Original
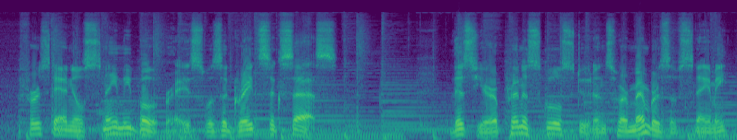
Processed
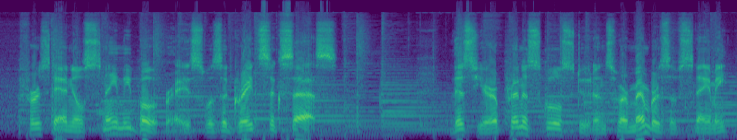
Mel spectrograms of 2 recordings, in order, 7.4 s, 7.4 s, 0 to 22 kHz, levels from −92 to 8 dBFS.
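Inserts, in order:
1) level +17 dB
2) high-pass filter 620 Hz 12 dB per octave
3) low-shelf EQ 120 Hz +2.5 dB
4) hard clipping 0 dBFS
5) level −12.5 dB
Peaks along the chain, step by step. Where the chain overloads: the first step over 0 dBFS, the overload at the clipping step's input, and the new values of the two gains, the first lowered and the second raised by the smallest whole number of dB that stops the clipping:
+5.0, +8.5, +8.5, 0.0, −12.5 dBFS
step 1, 8.5 dB
step 1 +8 dB, step 5 −3.5 dB

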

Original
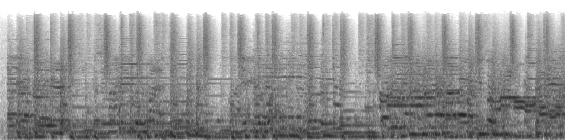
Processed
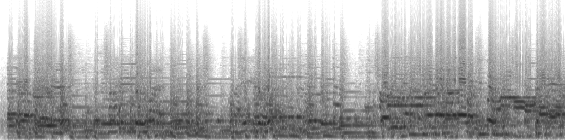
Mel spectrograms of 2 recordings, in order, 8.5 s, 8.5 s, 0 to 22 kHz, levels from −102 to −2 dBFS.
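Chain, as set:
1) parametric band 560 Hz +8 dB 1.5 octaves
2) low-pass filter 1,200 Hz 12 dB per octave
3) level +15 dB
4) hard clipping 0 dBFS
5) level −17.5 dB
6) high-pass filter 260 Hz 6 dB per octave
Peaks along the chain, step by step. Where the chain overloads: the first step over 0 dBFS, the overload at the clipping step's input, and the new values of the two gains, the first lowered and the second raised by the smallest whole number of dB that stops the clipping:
−6.0, −6.5, +8.5, 0.0, −17.5, −14.5 dBFS
step 3, 8.5 dB
step 3 +6 dB, step 5 −8.5 dB

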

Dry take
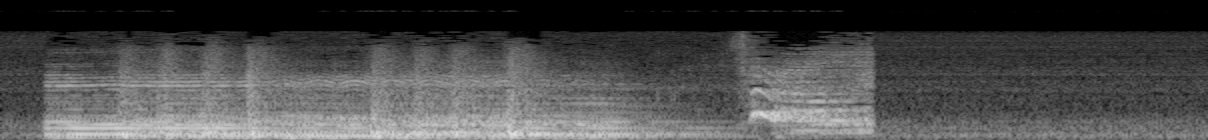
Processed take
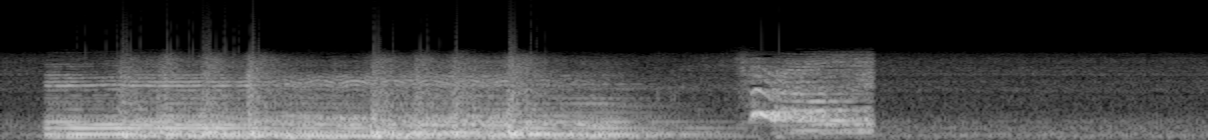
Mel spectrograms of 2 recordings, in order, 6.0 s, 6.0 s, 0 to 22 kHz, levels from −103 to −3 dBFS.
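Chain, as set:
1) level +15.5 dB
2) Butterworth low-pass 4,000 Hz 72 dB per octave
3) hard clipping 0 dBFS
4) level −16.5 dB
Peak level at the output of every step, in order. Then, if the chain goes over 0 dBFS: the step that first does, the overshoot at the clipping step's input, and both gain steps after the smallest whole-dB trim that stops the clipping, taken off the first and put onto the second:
+6.0, +6.0, 0.0, −16.5 dBFS
step 1, 6.0 dB
step 1 +9.5 dB, step 4 −10.5 dB

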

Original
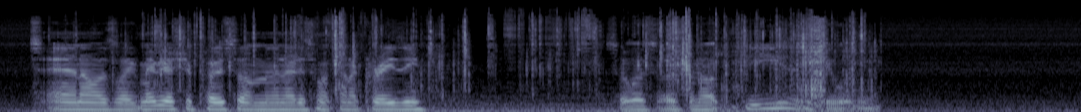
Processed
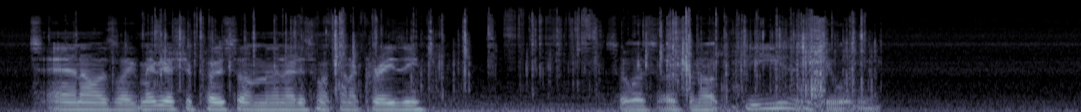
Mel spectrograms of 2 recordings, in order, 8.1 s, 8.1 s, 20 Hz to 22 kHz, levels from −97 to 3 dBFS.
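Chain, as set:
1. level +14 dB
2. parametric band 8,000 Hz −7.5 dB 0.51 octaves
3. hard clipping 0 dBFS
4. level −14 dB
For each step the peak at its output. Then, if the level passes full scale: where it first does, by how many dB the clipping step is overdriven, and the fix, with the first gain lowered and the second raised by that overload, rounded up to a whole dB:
−3.0, −4.5, −4.5, −18.5 dBFS
no step passes full scale

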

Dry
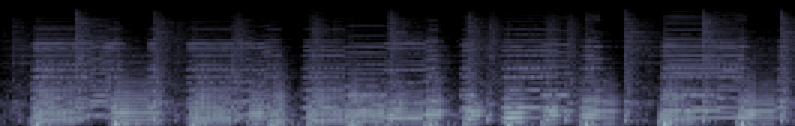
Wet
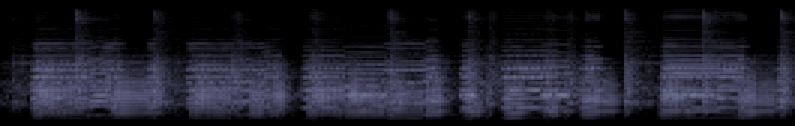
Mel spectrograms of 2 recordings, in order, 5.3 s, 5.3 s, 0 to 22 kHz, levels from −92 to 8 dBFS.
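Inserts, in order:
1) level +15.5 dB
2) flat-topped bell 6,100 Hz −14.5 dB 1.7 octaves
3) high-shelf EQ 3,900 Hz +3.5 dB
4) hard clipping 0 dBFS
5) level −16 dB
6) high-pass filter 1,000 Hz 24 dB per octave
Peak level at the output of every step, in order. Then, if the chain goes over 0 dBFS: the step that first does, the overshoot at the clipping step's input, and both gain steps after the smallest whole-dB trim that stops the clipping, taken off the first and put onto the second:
−2.5, −2.5, −2.5, −2.5, −18.5, −30.5 dBFS
no step passes full scale

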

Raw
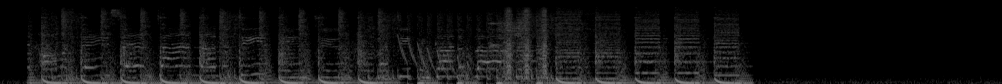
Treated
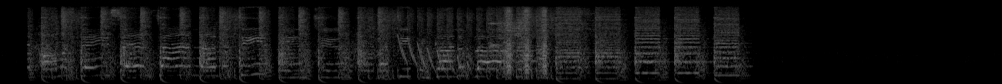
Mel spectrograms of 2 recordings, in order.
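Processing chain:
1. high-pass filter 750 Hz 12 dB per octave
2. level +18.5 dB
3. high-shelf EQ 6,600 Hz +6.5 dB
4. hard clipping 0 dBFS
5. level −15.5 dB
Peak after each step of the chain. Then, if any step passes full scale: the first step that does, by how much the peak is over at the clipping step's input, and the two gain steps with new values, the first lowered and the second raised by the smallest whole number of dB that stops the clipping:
−27.0, −8.5, −6.0, −6.0, −21.5 dBFS
no step passes full scale

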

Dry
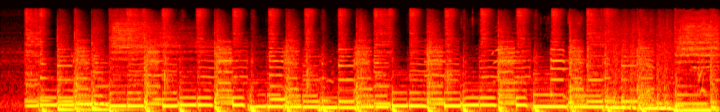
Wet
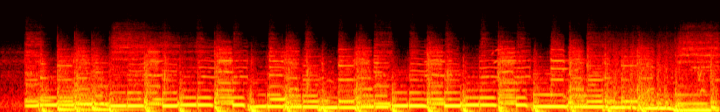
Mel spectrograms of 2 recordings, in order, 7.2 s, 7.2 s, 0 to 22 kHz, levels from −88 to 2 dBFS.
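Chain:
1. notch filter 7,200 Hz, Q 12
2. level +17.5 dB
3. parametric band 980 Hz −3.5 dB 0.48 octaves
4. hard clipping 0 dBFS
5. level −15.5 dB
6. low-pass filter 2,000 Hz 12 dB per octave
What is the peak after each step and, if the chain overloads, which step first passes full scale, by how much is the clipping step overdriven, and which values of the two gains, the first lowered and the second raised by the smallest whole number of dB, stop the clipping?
−10.0, +7.5, +7.5, 0.0, −15.5, −15.0 dBFS
step 2, 7.5 dB
step 2 +9.5 dB, step 5 −7.5 dB

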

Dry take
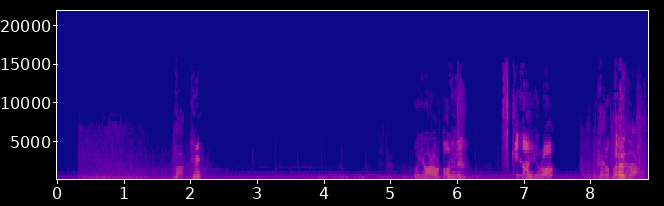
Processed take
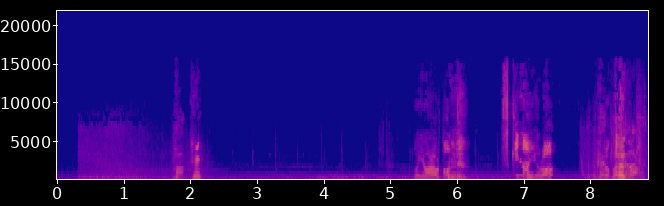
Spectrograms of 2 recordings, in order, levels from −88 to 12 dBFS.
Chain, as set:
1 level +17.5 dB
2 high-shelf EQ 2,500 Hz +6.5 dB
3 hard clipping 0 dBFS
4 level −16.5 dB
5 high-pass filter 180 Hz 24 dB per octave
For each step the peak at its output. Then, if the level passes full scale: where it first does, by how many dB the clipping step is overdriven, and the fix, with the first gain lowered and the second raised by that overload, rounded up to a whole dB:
−4.0, −2.0, −2.0, −18.5, −16.5 dBFS
no step passes full scale

